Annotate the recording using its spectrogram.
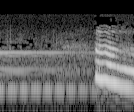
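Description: A held music chord of a scene bridge fades out, and about a second and a half in a person gives a long yawn that slides down in pitch.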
